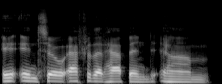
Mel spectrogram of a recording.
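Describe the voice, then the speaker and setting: A man hosting a podcast, asking casual interview questions haltingly and rephrasing as he goes. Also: mid-range voice, steady tone, mellow, clear, resonant tone, no echo.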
